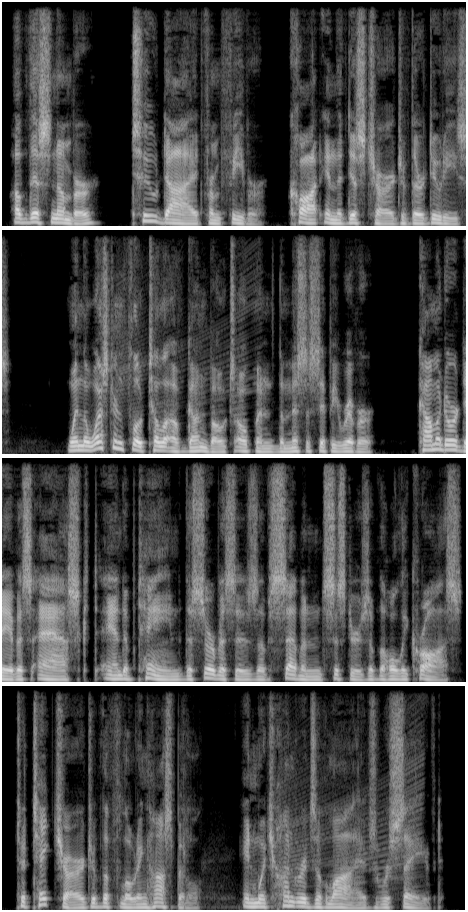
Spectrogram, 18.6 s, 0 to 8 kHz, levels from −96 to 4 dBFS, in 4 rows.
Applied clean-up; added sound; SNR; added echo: neural mask model Resemble Enhance denoiser.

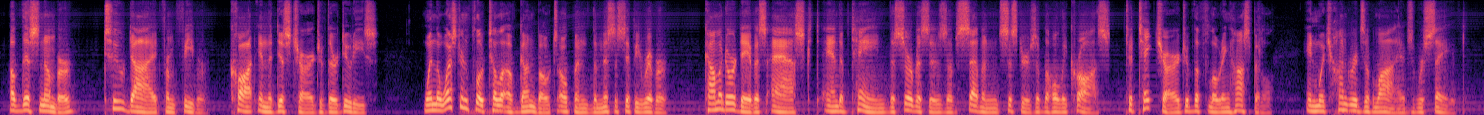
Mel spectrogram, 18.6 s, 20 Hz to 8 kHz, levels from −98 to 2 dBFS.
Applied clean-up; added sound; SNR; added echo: neural separator model SepFormer DNS4.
